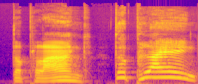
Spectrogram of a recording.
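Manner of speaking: loud shouted pirate cry, repeated. Two pirates react to the troll's answer, yelled. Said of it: "Yelled Ben Buckle and Percy Patch".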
